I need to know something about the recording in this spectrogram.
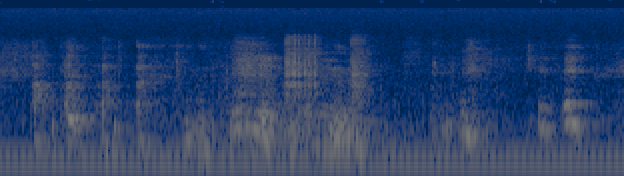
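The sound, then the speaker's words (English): A door creaks open slowly over a few seconds, its hinge groaning in uneven, stretched squeaks against a steady low hum in the room. “Open that door and it makes it feel.”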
